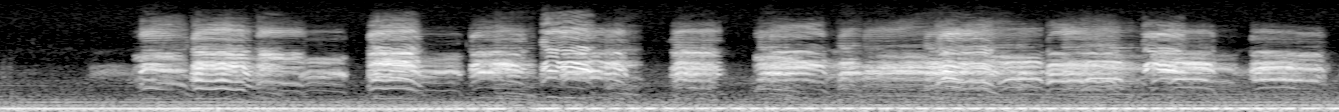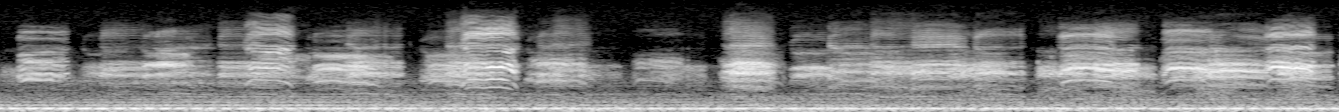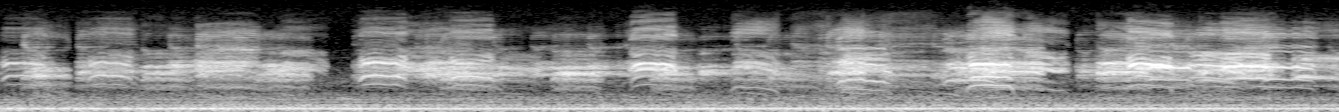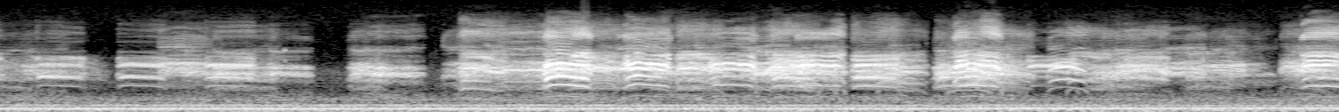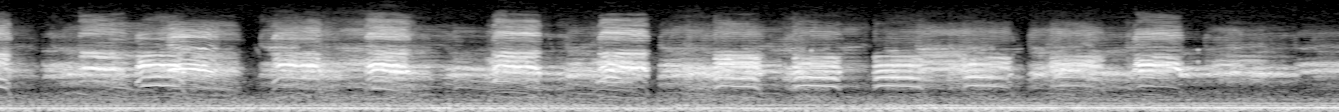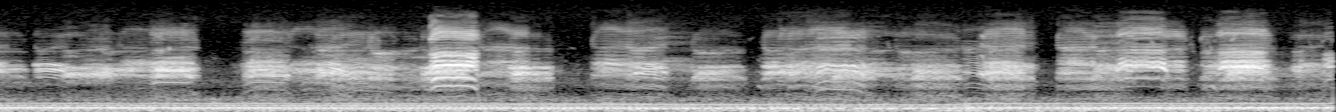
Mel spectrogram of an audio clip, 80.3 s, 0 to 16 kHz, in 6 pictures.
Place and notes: Ploughing ... with bird calls from rook ... carrion crow ... corn bunting ... pheasant ... open lavalier mics clipped to hedgerow ... there had been a peregrine around earlier so the birds may have still been agitated ...
Malton, UK, 29 November 2016, 08:30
